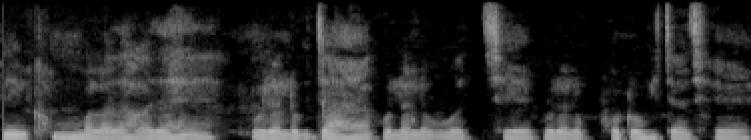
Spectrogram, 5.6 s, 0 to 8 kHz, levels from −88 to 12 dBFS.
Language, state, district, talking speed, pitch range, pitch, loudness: Surjapuri, Bihar, Kishanganj, 170 wpm, 175-185 Hz, 180 Hz, -24 LUFS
